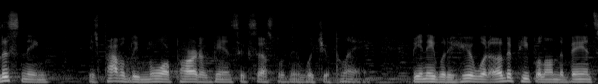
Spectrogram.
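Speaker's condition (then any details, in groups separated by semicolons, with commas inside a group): No condition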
